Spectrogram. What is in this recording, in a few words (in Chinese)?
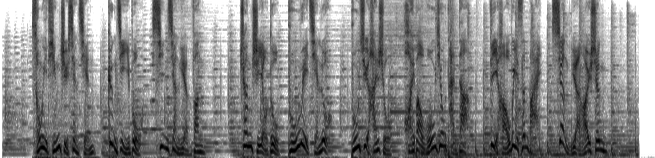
男 国 大音 汽车; 吉利帝豪EV300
